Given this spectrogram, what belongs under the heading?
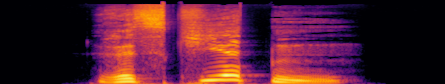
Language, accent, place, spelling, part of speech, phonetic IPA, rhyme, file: German, Germany, Berlin, riskierten, adjective / verb, [ʁɪsˈkiːɐ̯tn̩], -iːɐ̯tn̩, De-riskierten.ogg
- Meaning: inflection of riskieren: 1. first/third-person plural preterite 2. first/third-person plural subjunctive II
